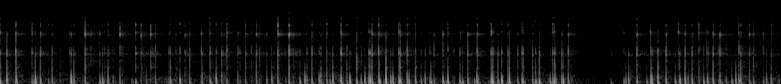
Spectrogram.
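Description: Long white nails tap quickly over two solid round wood slice coasters at varied angles, making a dense stream of short, dry clicks and knocks. Each tap has a low, hollow thud under a bright tick and dies away at once. The tapping stops briefly near the six-second mark, then resumes.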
